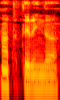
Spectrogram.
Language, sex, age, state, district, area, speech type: Santali, male, 18-30, Jharkhand, Pakur, rural, spontaneous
